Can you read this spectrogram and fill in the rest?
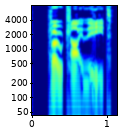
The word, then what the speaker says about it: починить: починить. This verb is pronounced like, починить, with the stress on the second syllable.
